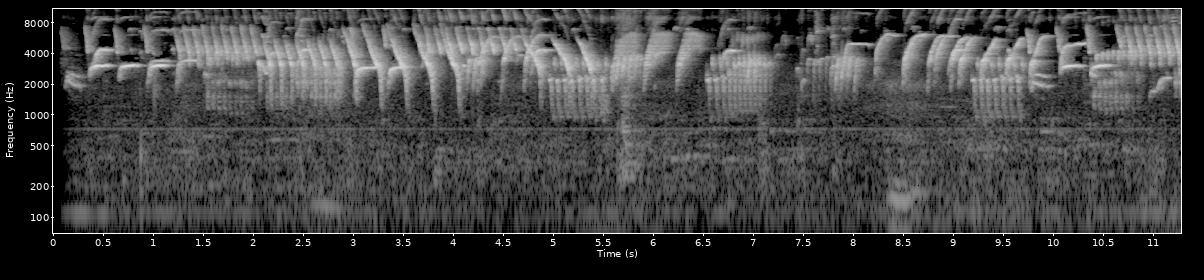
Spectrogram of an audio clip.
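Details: Gloster canary song recorded on 4 March 2022 among other canaries: long rolling trills and sweeping, rapidly repeated high notes, a short pause near seven seconds, then further bright trilled phrases.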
